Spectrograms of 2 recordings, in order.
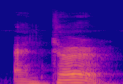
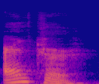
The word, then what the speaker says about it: enter: the stress is in the first syllable. For the example is the word enter. We will never pronounce it as enter, but enter.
